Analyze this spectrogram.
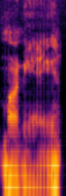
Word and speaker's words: Marnier: Well, you guys, this week's cocktail of the week is inspired by it being National Grand Marnier Day, or Mariner Day, or Marnier Day, however you pronounce it.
